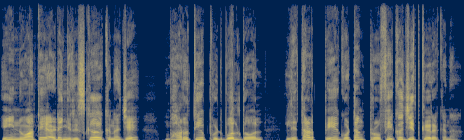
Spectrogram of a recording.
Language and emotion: Santali, happy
